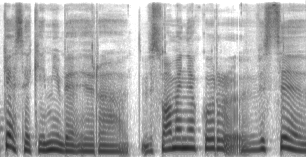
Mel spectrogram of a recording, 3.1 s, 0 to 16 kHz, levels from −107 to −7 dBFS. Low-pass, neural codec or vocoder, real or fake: 14.4 kHz; none; real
